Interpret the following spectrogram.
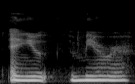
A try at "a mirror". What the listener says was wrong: It sounded like you said Amir, like a man's name. I-M-I-R, Amir. Amir. a mirror. A mirror. Yeah, mirror.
